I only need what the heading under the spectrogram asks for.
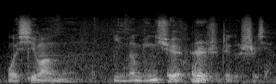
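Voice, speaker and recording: An actor playing a senior department chief who firmly explains a patient's condition. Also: male voice, sits low, animated, a bit bright, slight background noise. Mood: explaining. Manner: firm, measured, explaining. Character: stern male senior doctor, patient and firm.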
